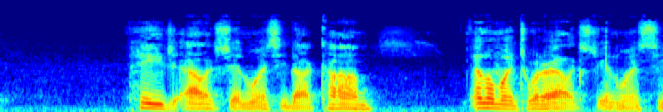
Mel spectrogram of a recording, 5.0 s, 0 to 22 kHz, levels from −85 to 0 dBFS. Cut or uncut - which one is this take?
uncut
